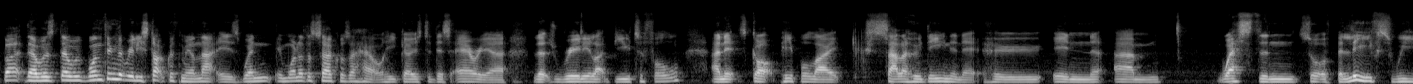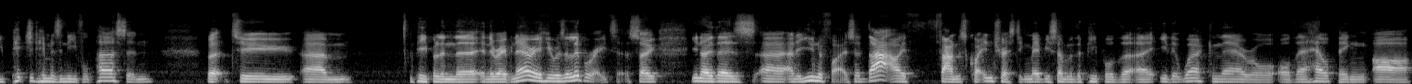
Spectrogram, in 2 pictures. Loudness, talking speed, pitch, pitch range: -20 LUFS, 210 wpm, 125 Hz, 120-140 Hz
